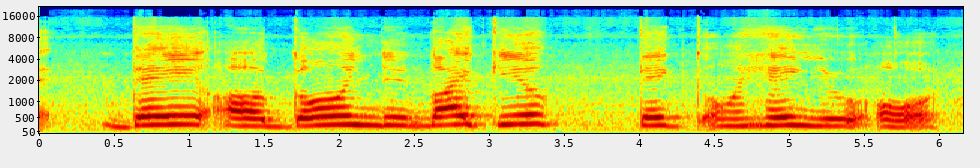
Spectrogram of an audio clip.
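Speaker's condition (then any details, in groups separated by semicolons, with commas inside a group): Cerebral palsy; affects hand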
